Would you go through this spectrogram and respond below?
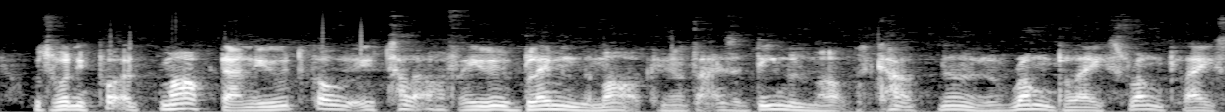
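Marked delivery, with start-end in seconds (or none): none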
